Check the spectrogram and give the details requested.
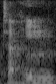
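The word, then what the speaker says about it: Tajín: Oh, I think they say it like tahine. Tahine. That's right. Yeah, tahine. Yeah, because the J is not like Jose. It's like, hey, it's like, yeah, tahine.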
